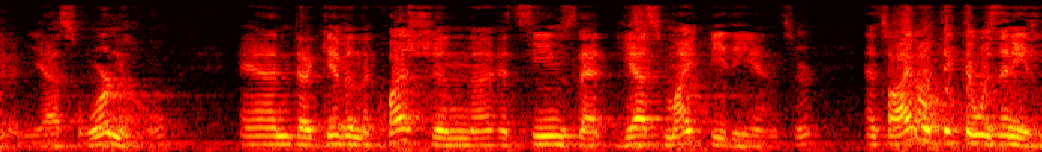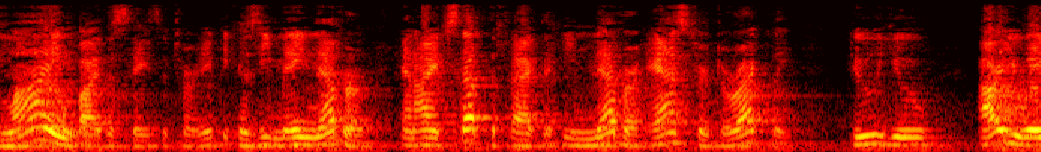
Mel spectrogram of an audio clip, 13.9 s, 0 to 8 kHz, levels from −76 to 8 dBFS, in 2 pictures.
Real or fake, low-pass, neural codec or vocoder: real; 7.2 kHz; none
